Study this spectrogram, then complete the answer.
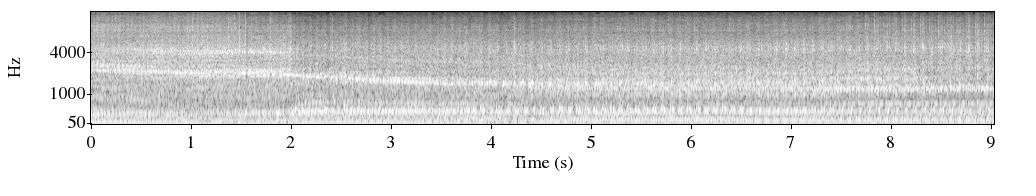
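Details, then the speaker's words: Misfire under load on a twin-turbo Coyote V8 during a dyno pull at full throttle: engine stumbles and runs ragged instead of pulling cleanly; boost did not drop, erratic air-fuel ratio, and the power curve laid over, suggesting more than just a misfire. "Misfiring, but it sounded like, if you see the graph, it laid over, something else was happening, not just misfiring."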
